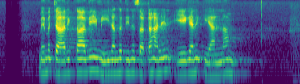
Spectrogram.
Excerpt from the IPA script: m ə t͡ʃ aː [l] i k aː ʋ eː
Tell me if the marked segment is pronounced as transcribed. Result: no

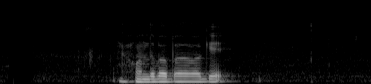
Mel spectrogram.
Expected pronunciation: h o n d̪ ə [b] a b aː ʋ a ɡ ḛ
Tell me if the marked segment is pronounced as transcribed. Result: yes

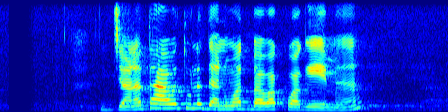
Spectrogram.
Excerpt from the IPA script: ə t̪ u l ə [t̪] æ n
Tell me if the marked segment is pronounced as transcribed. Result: no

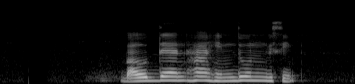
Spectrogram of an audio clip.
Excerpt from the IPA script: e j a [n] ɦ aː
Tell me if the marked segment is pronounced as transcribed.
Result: yes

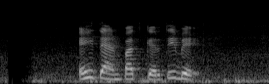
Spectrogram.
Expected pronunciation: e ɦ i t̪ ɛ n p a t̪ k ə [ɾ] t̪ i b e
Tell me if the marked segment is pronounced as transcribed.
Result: yes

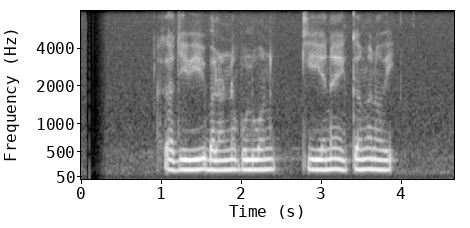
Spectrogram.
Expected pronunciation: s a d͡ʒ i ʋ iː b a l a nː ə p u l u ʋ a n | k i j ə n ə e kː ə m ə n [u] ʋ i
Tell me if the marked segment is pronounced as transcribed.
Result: no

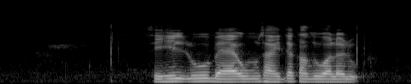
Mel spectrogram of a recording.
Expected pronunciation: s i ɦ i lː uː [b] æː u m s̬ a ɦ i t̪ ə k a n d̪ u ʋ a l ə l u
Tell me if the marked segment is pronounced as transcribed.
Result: yes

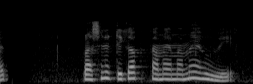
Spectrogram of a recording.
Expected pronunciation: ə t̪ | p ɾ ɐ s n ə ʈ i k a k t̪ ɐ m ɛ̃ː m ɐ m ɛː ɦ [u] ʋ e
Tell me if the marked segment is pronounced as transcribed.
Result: yes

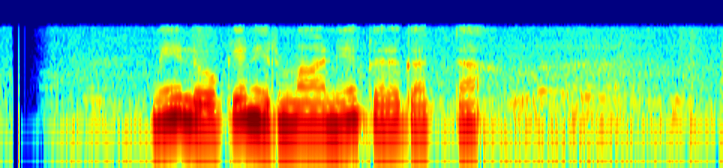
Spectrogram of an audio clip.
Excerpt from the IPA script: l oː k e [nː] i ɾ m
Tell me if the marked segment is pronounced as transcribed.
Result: no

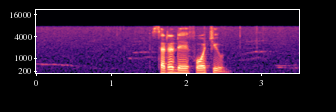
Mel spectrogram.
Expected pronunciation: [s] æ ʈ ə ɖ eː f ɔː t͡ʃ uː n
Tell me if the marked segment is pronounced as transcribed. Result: yes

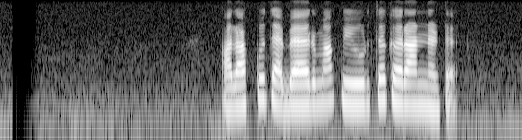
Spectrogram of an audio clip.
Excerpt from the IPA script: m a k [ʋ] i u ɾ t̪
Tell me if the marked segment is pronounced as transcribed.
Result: yes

